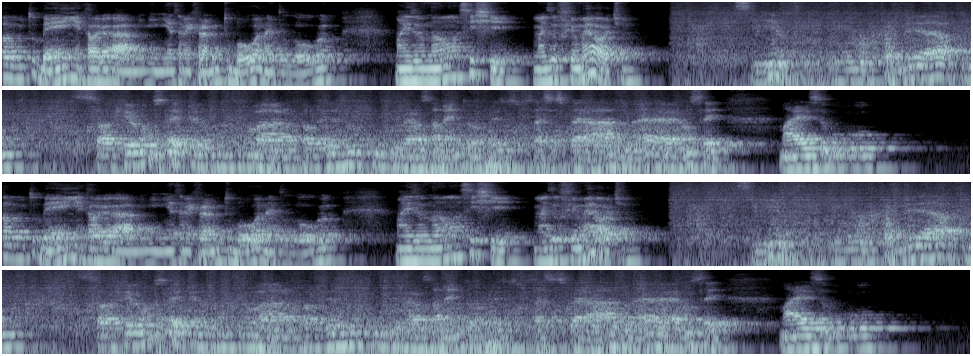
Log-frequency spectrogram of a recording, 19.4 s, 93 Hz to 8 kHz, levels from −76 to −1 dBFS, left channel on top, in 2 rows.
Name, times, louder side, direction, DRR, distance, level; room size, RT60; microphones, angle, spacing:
voice 1, 0.0-6.3, left 2 dB, 70° left, 0 dB, 0.3 m, -23 dB
sound 1, 6.7-16.6, equal, 60° right, 1.1 m, -29 dB
voice 2, 7.3-9.9 10.4-18.3, left 1 dB, 50° left, -4 dB, 0.9 m, -25 dB
2.7 x 2.5 x 2.3 m, 0.96 s
head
